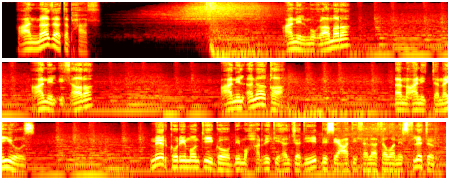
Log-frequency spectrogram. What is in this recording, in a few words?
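Arabic Commercial; GoLocalise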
